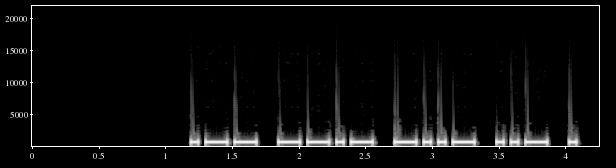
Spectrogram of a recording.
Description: Morse code, heard as a keyed tone, about 22 wpm, 700 Hz. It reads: WQXUE
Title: Code Groups - 5 Letters - 22wpm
